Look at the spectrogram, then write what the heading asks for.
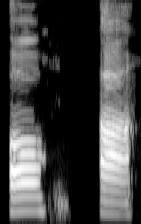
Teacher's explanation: ये कंठ से ही बोला जाता है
